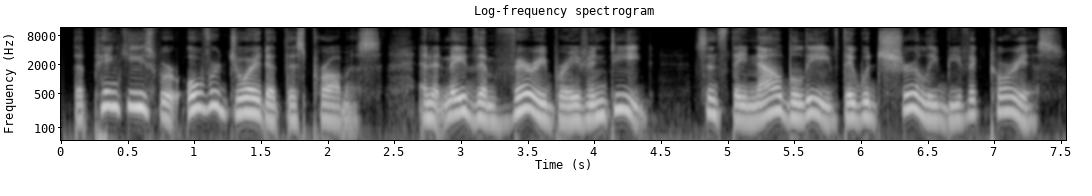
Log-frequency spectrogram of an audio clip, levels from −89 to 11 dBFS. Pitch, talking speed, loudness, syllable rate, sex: 180 Hz, 185 wpm, -17 LUFS, 5.8 syllables/s, female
